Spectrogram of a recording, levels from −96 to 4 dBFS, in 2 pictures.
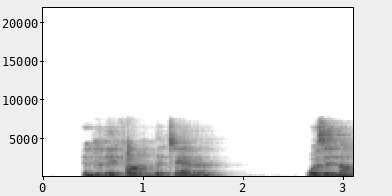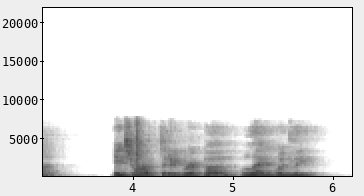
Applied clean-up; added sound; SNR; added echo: neural mask model DeepFilterNet 3.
